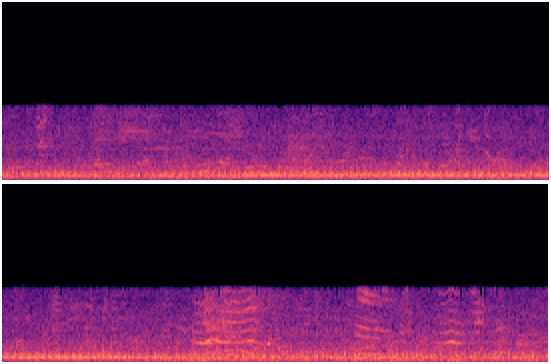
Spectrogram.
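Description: Background voices of a small group of people talking, over a steady low hum. Higher, sharply rising and falling voices come in about seven and a half seconds in and again near the end.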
